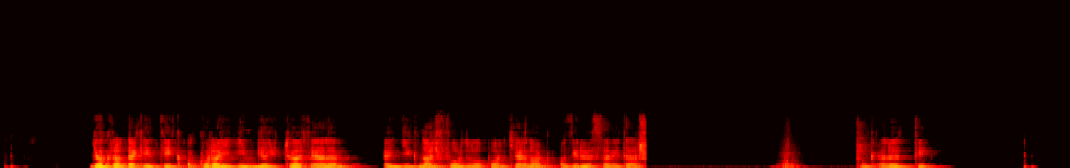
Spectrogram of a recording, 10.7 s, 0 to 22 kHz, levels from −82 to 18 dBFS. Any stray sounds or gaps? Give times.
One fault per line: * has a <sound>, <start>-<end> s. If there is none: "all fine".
* has a whoosh, 7.7-8.4 s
